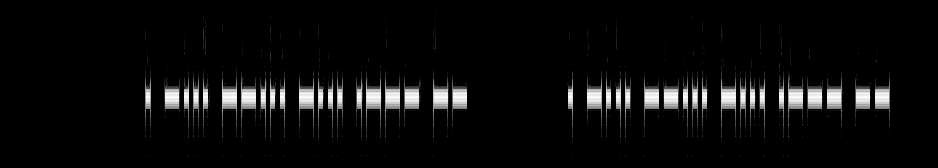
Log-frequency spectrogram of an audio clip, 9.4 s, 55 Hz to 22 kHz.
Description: Morse code, heard as a keyed tone, about 25 wpm, 700 Hz. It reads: EB7BJM EB7BJM
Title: DXCC-100 Call Signs - 6 Characters - Repeated 3x - 25wpm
